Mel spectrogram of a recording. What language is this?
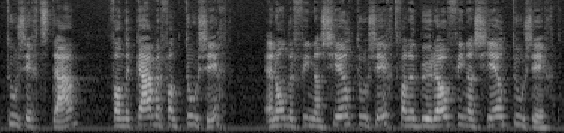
Dutch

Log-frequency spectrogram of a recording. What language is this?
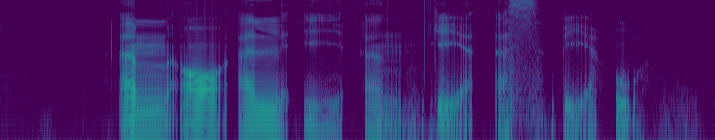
Swedish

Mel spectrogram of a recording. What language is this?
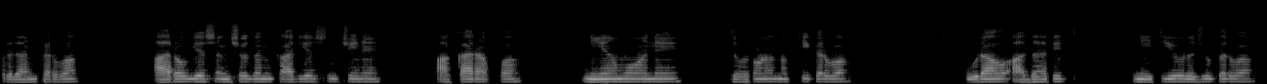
Gujarati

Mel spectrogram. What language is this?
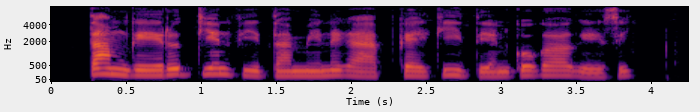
Kalenjin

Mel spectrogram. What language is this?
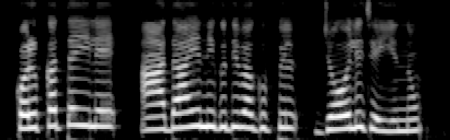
Malayalam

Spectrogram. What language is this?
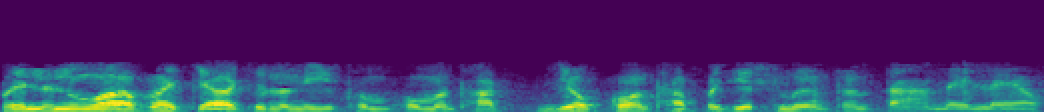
Thai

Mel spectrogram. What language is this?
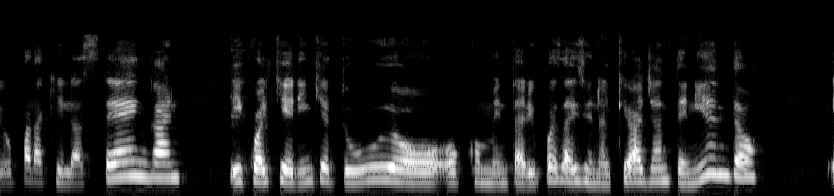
Spanish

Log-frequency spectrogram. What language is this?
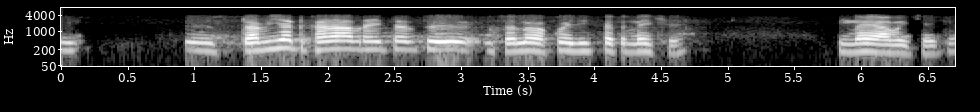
Maithili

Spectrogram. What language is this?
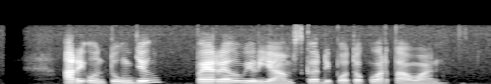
Sundanese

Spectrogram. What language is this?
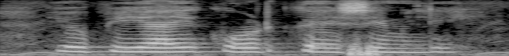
Bhojpuri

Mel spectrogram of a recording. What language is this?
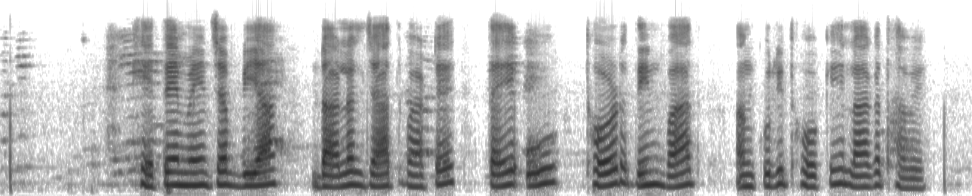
Bhojpuri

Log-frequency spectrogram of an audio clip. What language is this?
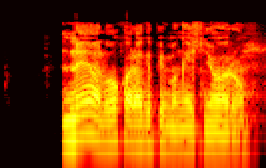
Luo (Kenya and Tanzania)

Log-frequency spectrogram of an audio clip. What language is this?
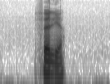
Swedish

